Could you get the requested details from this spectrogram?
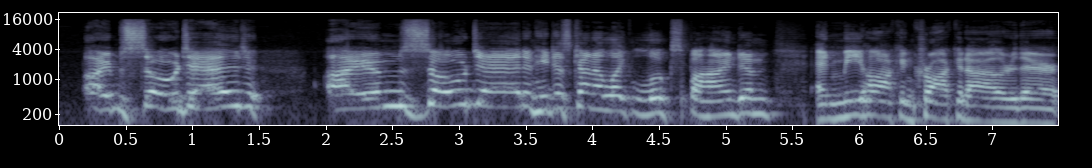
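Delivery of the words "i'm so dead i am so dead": very slow, high, blubbering, drawn-out sobbing wail. Retelling a cartoon scene where Buggy breaks down: imitating Buggy crying. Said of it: "immediately starts breaking down crying".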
